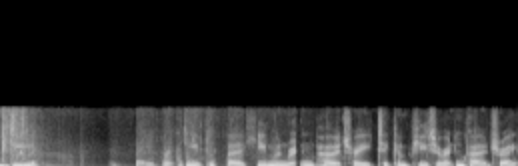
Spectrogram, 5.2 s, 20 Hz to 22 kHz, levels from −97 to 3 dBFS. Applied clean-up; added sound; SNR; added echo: neural mask model RNNoise.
